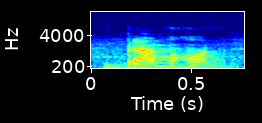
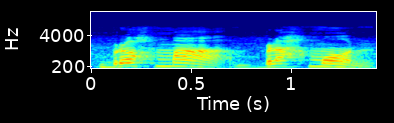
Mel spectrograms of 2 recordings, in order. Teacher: এই হ টা কিন্তু আবার স্পর্শবর্ণের মধ্যে পড়ে না সেজন্য এই হ এবং ম এর উচ্চারণের ক্ষেত্রে আমাদেরকে ম টাকে আগে উচ্চারণ করতে হবে আর তারপরে হ উচ্চারণ করতে হবে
